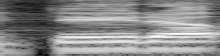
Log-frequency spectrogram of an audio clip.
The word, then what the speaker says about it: data: Yeah, data, of course, we can say data or, yeah, but I mean, pronunciation-wise, we can say data or data. Data, it's all okay. Yeah, either way is fine.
